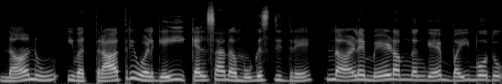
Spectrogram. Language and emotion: Kannada, fearful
